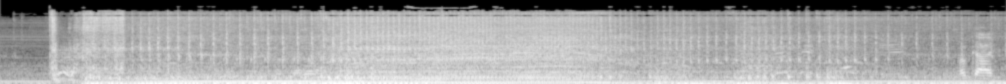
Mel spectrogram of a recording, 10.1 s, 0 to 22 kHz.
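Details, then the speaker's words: 1987 VW Vanagon Syncro Westfalia, parked since 2001, just-installed engine: starts, then runs unevenly, stumbling and bogging on throttle, won't idle, oil pressure light and buzzer on, blowing coolant from muffler; vacuum leak suspected. "We got like vacuum leak type issues. It's, I give it throttle and she bogs."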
